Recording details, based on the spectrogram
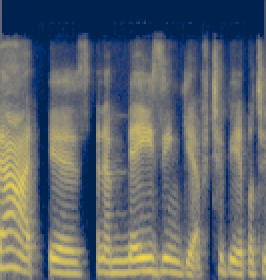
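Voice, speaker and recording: Over a quiet background, a woman speaks in an animated tone. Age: 60s. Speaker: radio host and life coach. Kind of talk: interview. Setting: studio.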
